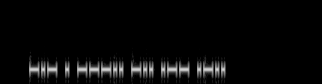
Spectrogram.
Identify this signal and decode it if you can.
Morse code, heard as a keyed tone, about 40 wpm, 700 Hz. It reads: KE8DWL
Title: USA Call Signs - 6 Characters - Repeated 3x - 40wpm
